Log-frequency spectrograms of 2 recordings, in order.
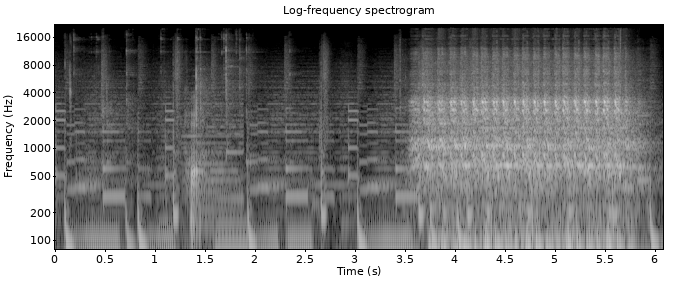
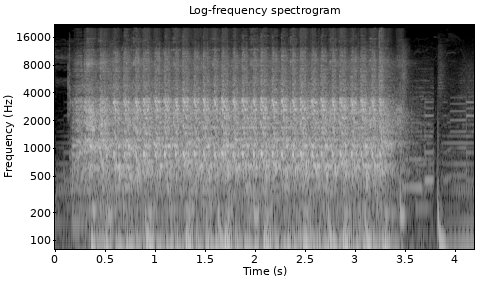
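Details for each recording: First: Honda CB550 barn find, 6,738 original miles, sat for decades, cranked on the starter with the ignition switch off (no spark): fast, even churning beat of about three pulses a second. Strong, healthy crank with good compression. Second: 1975/76 Honda CB550 barn find with 6,738 miles after decades of sitting, fuel reaching the engine: starter spins at a steady, even pace for about three seconds but it never fires; cranks but won't start, spark not yet checked.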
